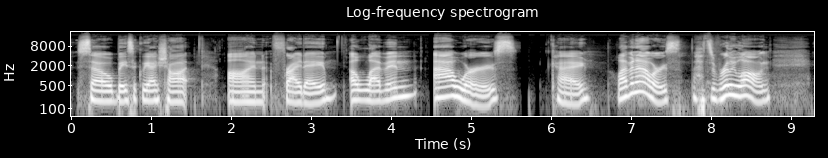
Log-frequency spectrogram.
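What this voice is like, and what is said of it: Sick, congested-sounding voice. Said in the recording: “I am sick. I don't know if you guys can hear it in my voice”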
